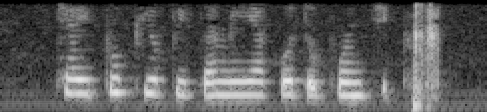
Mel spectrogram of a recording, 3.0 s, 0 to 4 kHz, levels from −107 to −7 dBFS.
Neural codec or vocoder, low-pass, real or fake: none; 3.6 kHz; real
